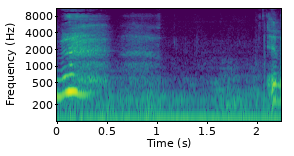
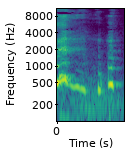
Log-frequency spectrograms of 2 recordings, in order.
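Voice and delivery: brief breathy giggle; short laugh; 4 semitones higher than usual. Real, not acted. Speaker laughs at sudden cold, short giggle. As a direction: break into a quick giggle.

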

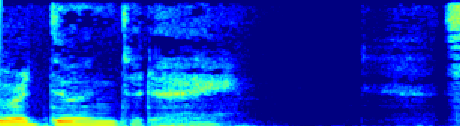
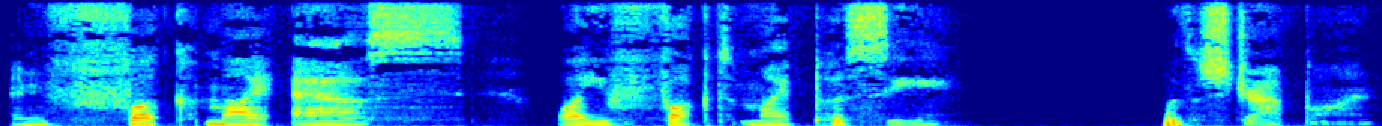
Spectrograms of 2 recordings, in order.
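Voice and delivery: whispered; 9 dB quieter than usual. Acted. Mocks his emailed fantasy.

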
